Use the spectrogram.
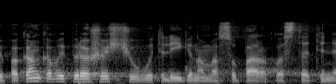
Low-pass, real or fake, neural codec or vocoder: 7.2 kHz; real; none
